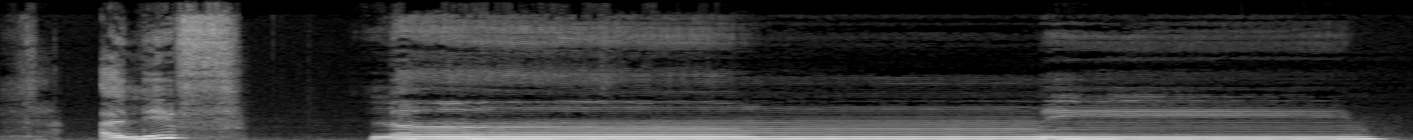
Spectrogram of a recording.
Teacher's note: लाम को मीम से मिलाते हुए कुन्ना करेंगे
